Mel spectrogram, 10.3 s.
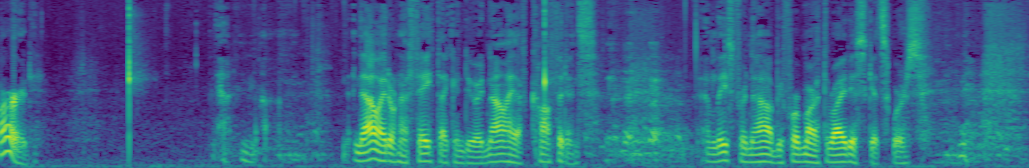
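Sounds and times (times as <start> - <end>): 
speech: 0.0 - 0.5, 2.1 - 10.2
single sharp finger snap: 1.2 - 1.7
laughter: 2.4 - 3.3, 5.8 - 7.1, 9.3 - 10.2.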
